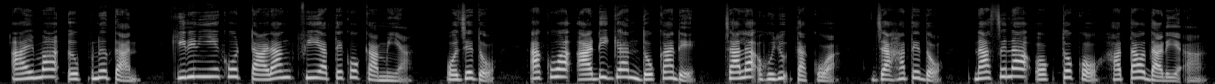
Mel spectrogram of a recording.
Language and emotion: Santali, neutral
